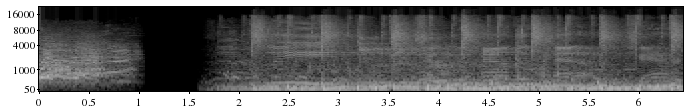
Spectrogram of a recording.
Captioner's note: fans chanting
